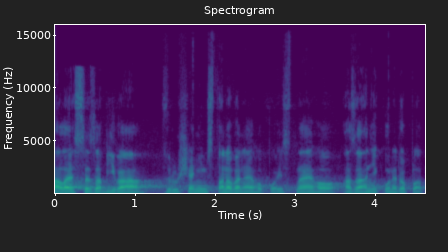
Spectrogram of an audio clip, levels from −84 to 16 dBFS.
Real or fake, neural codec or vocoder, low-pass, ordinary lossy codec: real; none; 14.4 kHz; Opus, 16 kbps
